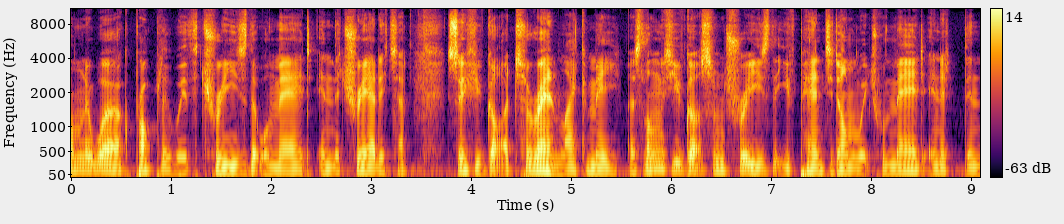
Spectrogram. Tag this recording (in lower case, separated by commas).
speech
